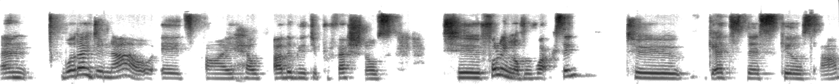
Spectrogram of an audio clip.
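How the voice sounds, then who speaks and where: With a Polish accent, a woman at medium pitch speaks in a dark, mellow tone at a fairly slow pace, with ordinary pitch variation and long, frequent pauses. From Poland, Katowice. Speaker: waxing specialist and salon owner. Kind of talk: interview. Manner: energetic.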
